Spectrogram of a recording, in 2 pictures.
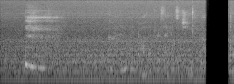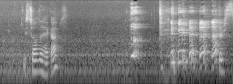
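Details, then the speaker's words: Repeated sharp, voiced, frog-like hiccups from a girl, several in close succession amid room noise, laughter and background talk; persistent hiccups that she has been unable to stop. "i don't wanna hiccup anymore thank you wait for it [Laughter] you sound like a frog"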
